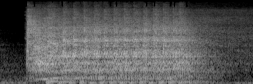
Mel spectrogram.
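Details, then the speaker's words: Lexus IS300 with 1JZ engine, newly fitted Link G4X ECU on base map: starter spins engine in a fast even churn under loud hiss, never fires; crank, no start, cause not found. "cool we have not figured out the no start issue"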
